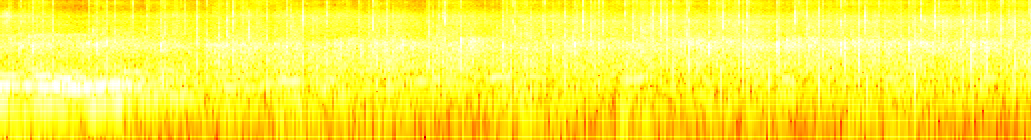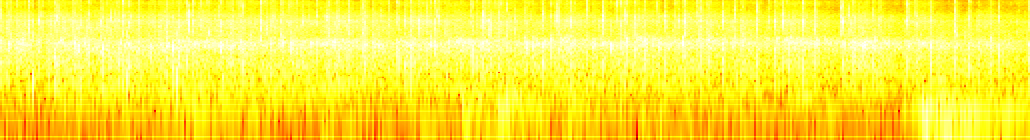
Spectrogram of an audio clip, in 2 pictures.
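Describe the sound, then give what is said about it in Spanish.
Sustained applause from a standing audience honoring two soldiers, a dense, steady patter of many hands clapping at an even loudness for about ten seconds, with a brief tonal sound at the very start. “El público está de pie, aplaudiendo de verdad.”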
